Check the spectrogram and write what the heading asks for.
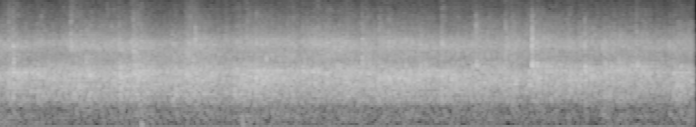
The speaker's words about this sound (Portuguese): Aqui nós servimos para a glória de Deus. Dá um aplauso ao Senhor, nós servimos.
